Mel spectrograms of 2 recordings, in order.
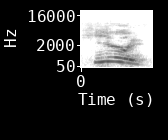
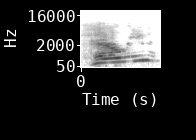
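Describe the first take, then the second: First: The first vowel sounds like the vowel in 'here'. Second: The first vowel sounds like the vowel in 'hair'. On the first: "Luke in New Zealand was pronouncing it hearing" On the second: "Is it herring or hearing?"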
